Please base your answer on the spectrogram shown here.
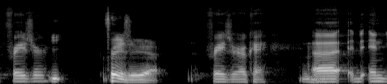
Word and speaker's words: Fraser: Fraser, yeah.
